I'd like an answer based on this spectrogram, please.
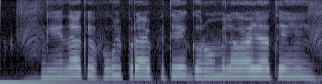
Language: Hindi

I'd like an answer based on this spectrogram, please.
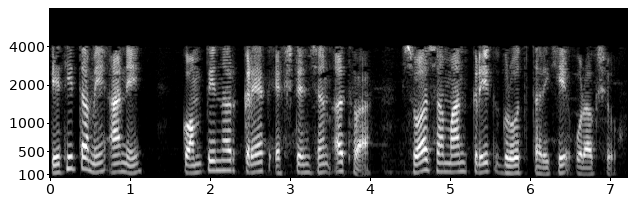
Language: Gujarati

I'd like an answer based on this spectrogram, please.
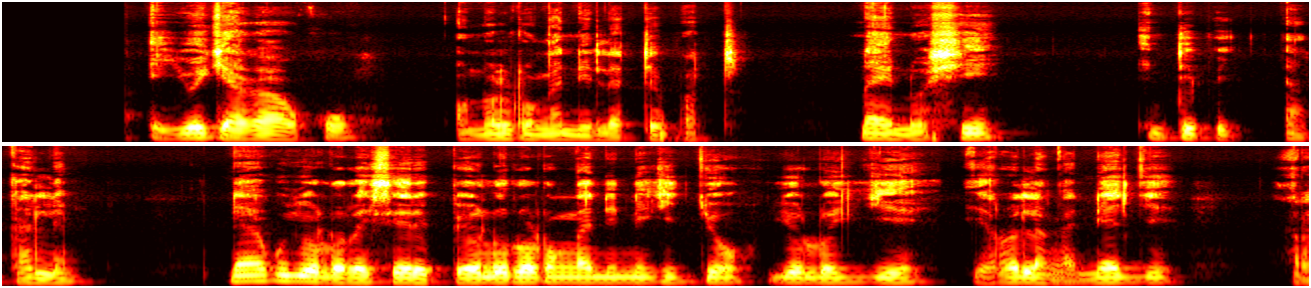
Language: Masai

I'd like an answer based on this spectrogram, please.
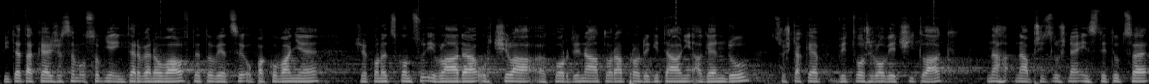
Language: Czech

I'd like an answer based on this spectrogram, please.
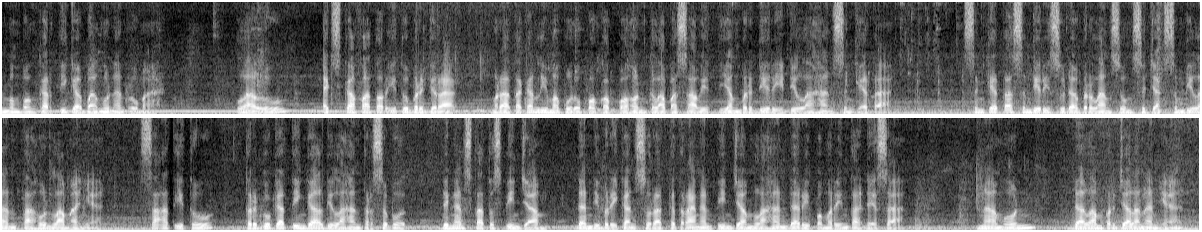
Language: Indonesian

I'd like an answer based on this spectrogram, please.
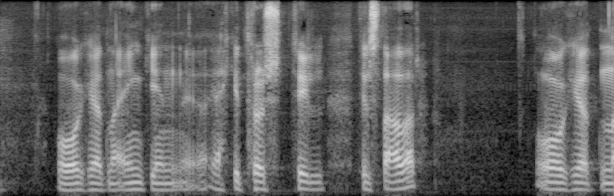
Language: Icelandic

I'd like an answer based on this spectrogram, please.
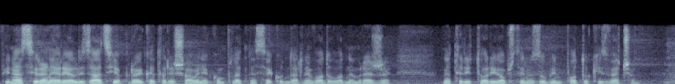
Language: Serbian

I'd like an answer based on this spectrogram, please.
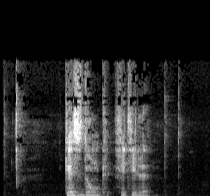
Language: French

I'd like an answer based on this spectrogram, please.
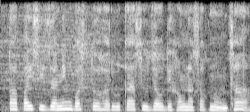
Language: Nepali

